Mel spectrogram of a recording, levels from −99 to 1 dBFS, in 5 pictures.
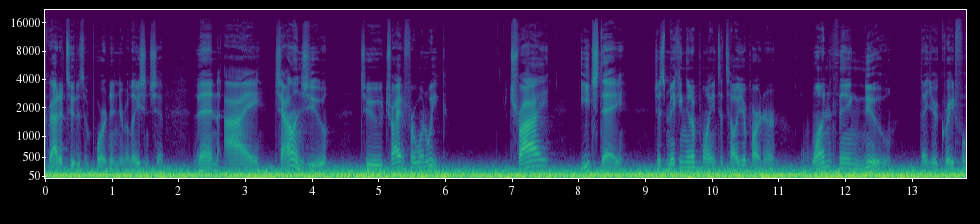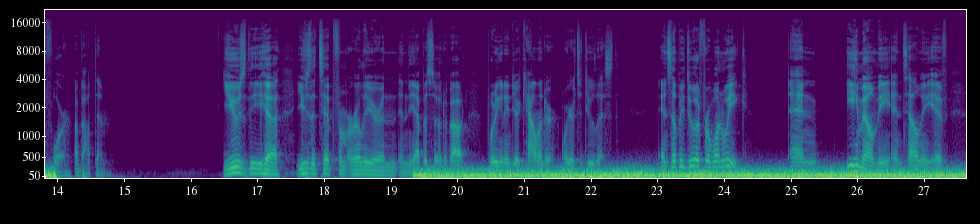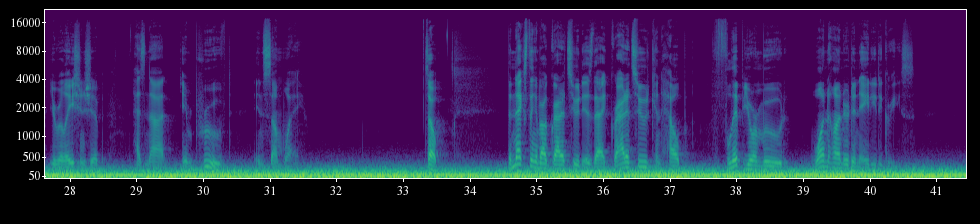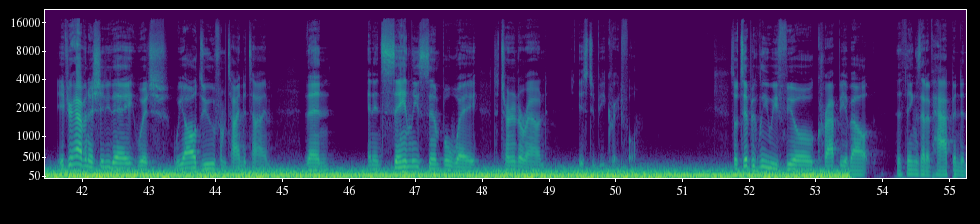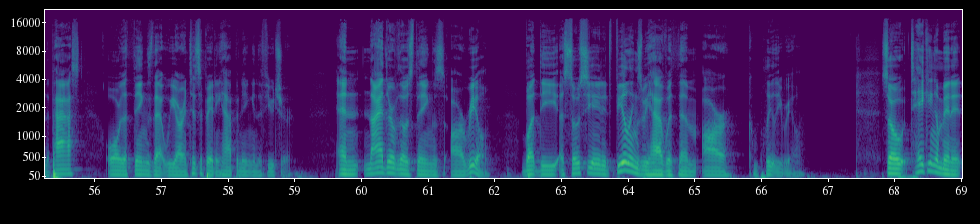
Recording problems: low rumble; loud; until 14 s and from 19 to 54 s; 3 dB below the speech

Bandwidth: 17.5 kHz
